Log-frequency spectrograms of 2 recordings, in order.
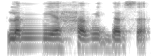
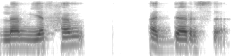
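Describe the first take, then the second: First: Yafham runs into the next word with an i. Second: Yafham ends in m with a stop after it. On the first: "tidak selamanya lam yahhamid darsa" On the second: "ada tempo, intonasi, ada berhenti-berhentinya"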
